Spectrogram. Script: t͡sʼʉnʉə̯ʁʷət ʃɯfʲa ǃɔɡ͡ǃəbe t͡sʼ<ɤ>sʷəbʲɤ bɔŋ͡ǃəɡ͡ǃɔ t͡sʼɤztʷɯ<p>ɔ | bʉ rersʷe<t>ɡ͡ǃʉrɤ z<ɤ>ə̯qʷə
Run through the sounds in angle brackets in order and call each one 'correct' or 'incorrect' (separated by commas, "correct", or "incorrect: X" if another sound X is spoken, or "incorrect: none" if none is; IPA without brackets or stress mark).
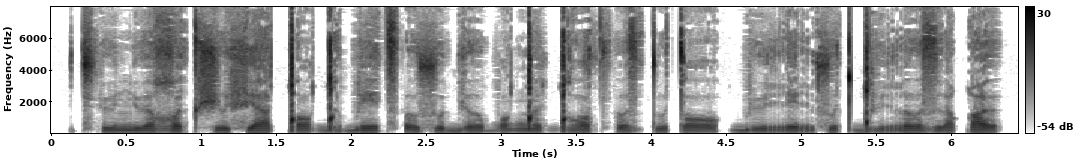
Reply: correct, incorrect: t, correct, incorrect: ɯ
